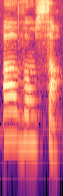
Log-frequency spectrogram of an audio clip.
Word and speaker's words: avanças: Tu avant K. Pourquoi? Parce que C plus A, ça se prononce K. Qu'est-ce qu'on fait dans ce cas? Donc, on doit rajouter la cédille et comme ça, on va lire tu avanças.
